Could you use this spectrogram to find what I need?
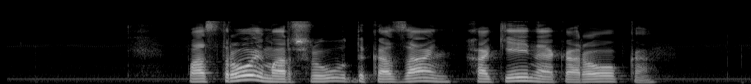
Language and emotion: Russian, sad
